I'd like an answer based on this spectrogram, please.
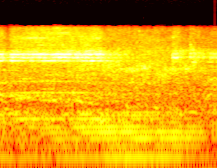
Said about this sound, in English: They were honking their horns, shooting guns in the air in celebration, right?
